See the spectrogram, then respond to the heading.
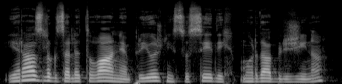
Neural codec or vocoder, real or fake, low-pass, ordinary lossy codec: none; real; none; none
